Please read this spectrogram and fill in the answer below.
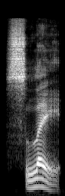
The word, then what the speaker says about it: sleigh: Think of Santa Claus and his Sleigh, S L E I G H, Santa and his sleigh, pronounced the same as slay, S L A Y, to violently kill, and the other one is Santa's sleigh.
